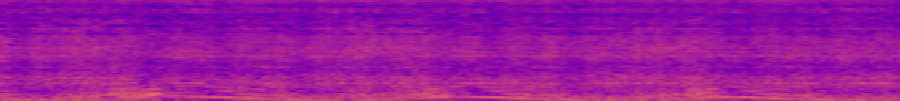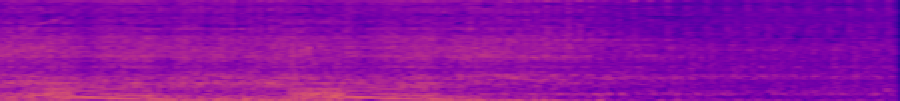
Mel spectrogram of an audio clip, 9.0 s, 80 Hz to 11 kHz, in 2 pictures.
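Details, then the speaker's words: Honda CG 160 Start motorcycle, 29,000 km, run low on oil and died smoking: throttle blips bring a harsh, rattly clatter rising with revs from the cylinder head; engine to be removed for inspection. "e aí já dá para sentir o barulho forte no motor"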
